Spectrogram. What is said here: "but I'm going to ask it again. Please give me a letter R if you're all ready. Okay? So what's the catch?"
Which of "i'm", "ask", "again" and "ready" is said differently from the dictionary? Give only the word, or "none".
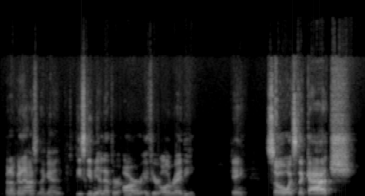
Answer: ask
